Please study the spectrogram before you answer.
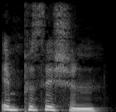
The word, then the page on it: imposition: British English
